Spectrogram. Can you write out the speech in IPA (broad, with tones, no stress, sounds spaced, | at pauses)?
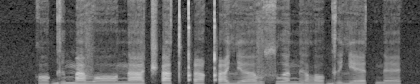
k ɔ˩˧˩ ɡ ɨ˦ m a˩˧ v ɔː˩˧ n a˩˧˩ t͡ʃʼ a˦ t qʼ ɨ˩˧ qʼ ɘ˩˧˩ lʲ ɐː˩˧ v sʷ ɐː˦ n i˩˧ lˠ o˩˧˩ ɡ ɨ˩˧ lʲ ɛː˩˧˩ t n ɛ˩˧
